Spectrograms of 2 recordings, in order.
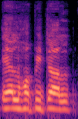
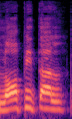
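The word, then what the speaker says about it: L'Hôpital: শুধু লা হসপিটাল বা এটাকে অনেকে বলে এল হসপিটাল বা আসল উচ্চারণ হচ্ছে ল পিতাল। আমরা এটাকে ভালোবেসে এল হসপিটাল বলি।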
